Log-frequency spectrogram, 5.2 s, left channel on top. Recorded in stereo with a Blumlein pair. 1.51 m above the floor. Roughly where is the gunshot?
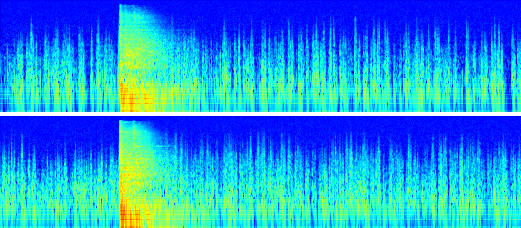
Ahead right.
